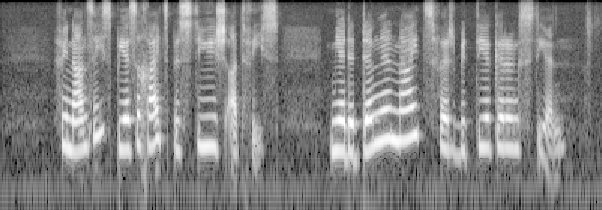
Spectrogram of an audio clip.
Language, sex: Afrikaans, female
